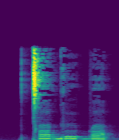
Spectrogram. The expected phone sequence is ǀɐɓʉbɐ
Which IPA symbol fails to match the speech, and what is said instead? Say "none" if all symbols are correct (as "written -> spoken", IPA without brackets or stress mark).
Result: ɓ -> ɡ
